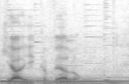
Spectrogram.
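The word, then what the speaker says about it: Keʻahiakawelo: You'll see rock signs that says Garden of the Gods, but the correct pronunciation would be Ke'ahikawelo.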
